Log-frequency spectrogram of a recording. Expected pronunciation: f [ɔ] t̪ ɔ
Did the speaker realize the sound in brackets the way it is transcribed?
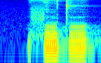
yes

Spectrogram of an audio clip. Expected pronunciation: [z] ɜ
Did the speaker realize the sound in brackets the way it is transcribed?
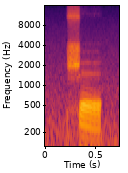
no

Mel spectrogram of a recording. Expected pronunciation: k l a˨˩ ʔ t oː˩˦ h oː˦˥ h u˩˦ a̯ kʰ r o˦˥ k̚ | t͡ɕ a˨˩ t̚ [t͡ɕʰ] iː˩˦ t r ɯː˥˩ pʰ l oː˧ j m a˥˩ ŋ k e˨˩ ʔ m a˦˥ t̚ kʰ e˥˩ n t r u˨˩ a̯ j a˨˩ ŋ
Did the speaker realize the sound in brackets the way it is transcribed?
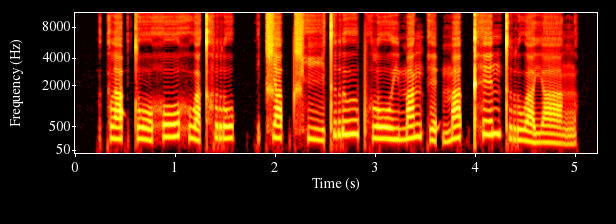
yes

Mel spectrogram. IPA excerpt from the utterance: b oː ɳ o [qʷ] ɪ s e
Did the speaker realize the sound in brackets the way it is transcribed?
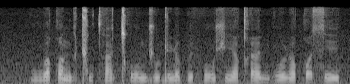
yes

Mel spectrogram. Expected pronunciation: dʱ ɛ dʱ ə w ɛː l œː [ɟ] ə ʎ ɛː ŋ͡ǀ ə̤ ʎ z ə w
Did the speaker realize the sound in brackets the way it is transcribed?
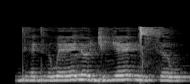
yes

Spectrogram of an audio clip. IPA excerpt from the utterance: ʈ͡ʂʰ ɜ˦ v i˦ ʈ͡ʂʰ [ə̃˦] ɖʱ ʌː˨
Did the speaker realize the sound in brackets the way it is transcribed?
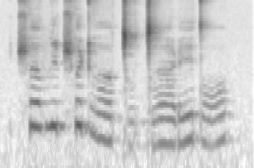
no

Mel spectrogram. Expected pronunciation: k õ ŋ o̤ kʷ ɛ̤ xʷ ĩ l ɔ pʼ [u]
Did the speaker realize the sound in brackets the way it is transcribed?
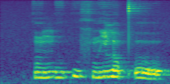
no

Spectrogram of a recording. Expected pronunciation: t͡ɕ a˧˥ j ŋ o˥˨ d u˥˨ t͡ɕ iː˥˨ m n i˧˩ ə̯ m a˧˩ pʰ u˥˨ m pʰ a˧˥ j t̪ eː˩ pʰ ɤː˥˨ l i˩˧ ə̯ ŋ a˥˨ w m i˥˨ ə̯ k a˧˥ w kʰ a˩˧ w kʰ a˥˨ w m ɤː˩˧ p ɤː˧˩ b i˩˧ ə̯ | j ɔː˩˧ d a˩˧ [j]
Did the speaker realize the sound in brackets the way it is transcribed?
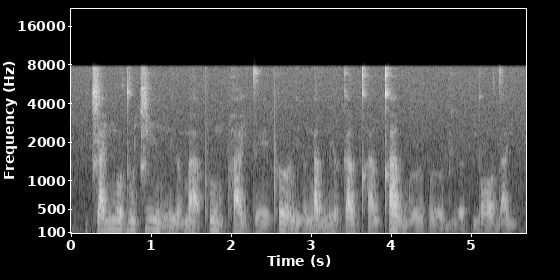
yes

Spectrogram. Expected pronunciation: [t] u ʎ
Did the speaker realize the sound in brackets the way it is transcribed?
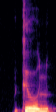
no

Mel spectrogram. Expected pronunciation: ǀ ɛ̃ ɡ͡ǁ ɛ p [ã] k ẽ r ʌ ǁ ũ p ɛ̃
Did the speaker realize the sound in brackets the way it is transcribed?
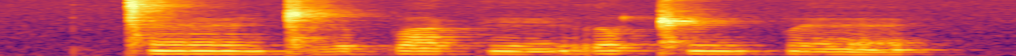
no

